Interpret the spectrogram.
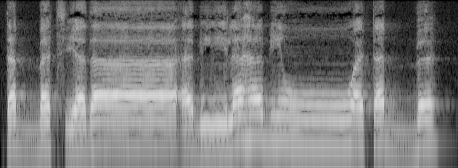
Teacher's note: بينما الحرف المدغم مثلا الاولى المدغمه تخرج بالتصادم كعيدها من الحروف الباء الاولى مدغمه والباء الثانيه مقلقله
